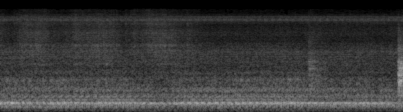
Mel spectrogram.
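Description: A potter's wheel hums steadily as it spins.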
